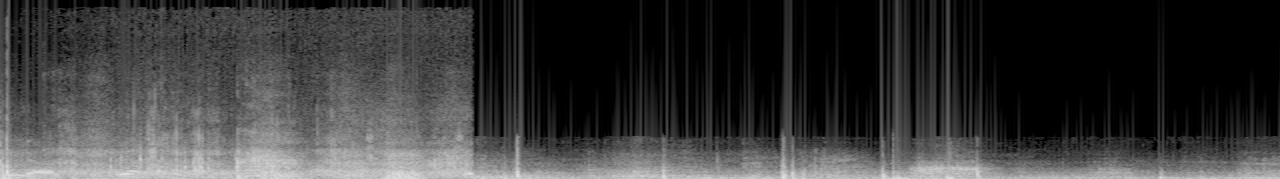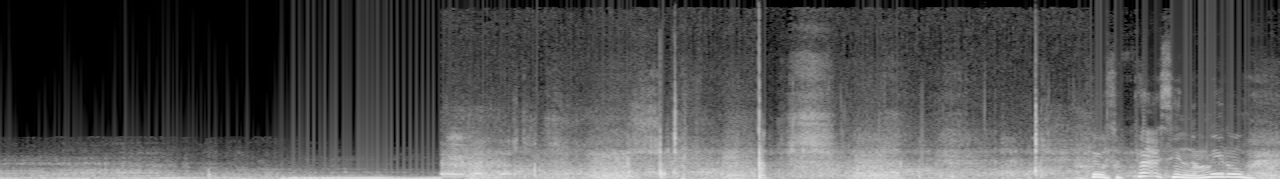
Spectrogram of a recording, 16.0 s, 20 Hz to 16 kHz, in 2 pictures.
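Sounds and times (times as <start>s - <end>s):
skate blades scraping ice: 0.0s - 3.0s
sticks and puck clacking: 0.0s - 3.0s, 11.2s - 14.7s.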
